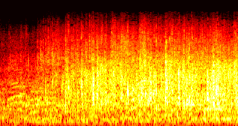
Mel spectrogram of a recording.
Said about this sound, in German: Wer von euch fühlt sich in seinem Job gestresst. Ab und zu, ich brauche einmal einen Applaus für alle, die sagen, ich fühle mich ab und zu gestresst.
